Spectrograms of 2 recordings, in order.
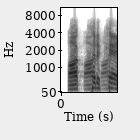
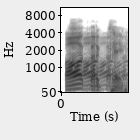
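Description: First: ਆਖਰਖੈ with an aspirated "kh" in the middle; wrong consonant. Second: ਆਕਰਖੈ with a plain "k", then "kh"; correct consonant. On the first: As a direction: say ਆਖਰਖੈ with "kh" twice. (ਆਖਰਖੈ ਵਿੱਚ ਕੱਕੇ ਦੀ ਥਾਂ ਖੱਖਾ) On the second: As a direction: keep the first k of ਆਕਰਖੈ unaspirated. (ਆਕਰਖੈ ਵਿੱਚ ਪਹਿਲਾਂ ਕੱਕਾ, ਫਿਰ ਖੱਖਾ) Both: Shown as a demonstration. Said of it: "ਆਖਰਖੈ ਨਹੀਂ ਪੜਨਾ".

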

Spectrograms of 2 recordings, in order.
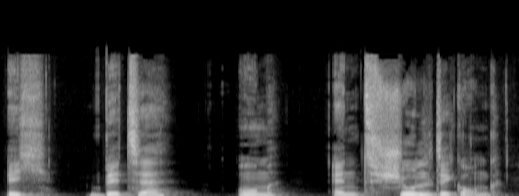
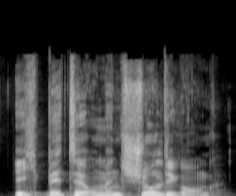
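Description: First: Very slow, word by word with pauses; slow dictation. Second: Higher-pitched, in one flowing phrase; flowing recap. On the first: Teacher dictating a formal apology, slow and separated. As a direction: separate every word for learners. Teacher repeats phrase slowly for learners. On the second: Teacher recapping the formal apology, higher and connected. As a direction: say it through without breaks, pitched up. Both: Shown as a demonstration.

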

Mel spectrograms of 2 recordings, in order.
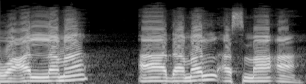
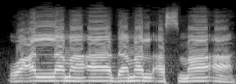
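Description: First: Slow, broken-up repetition for students; slow repeat. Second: Slow, measured Quranic chant; slow flowing recitation of the verse. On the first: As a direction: split into two parts with a pause between. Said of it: "কি বলে এলো?". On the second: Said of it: "এটা কোরআনের আয়াত". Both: Shown as a demonstration.

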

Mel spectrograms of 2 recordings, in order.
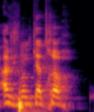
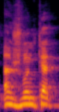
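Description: First: «H vingt-quatre heures» with «heures» added at the end; wrong phrase. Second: Said in the usual way. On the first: Shown as a demonstration. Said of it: "pas H vingt-quatre heures". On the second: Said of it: "Personne ne parle comme ça".

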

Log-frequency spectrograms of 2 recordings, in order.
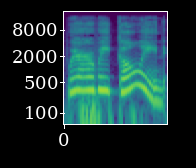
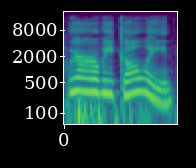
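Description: First: Much higher, louder, panicky; the donkey asks again, more scared; more frightened repeat. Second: Higher, worried asking; a scared donkey asks the men; frightened question. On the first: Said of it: "And then said again". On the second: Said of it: "The donkey was frightened". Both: A narrator's reading.

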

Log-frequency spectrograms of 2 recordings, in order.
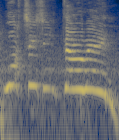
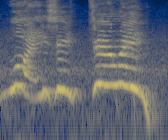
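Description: First: Loud exasperated question; angry. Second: Slower, shouting each word; slow angry shout. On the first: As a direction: demand an answer in outrage. Disbelief at the player. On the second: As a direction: drag it out in a furious shout. Repeat, louder and slower. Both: Real, not acted.

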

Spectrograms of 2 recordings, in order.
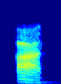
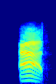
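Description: First: "at" with open Spanish ah; Spanish-style pronunciation. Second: "At" with English a as in cat; native English pronunciation. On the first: Teacher showing the wrong take, Spanish vowel. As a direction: say "at" with plain Spanish a. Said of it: "como se dice en español". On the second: Teacher contrasting for class, native English vowel. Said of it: "Esa es la pronunciación nativa". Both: Shown as a demonstration.

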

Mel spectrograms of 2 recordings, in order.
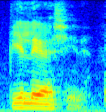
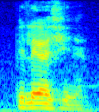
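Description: The two takes are said the same way.

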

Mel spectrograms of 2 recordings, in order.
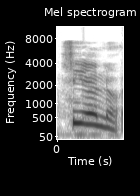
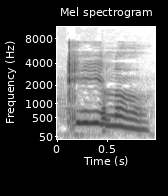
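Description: First: Ciela said as see-EL-a; corrected take. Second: Ciela said as KEE-la; wrong first take. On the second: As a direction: Ciela with a hard K start. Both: Acted.

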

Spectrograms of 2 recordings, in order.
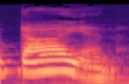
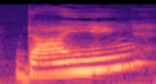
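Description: First: "dying" said as "dyin'", ending in a plain n; dropped G. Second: "Dying" with the final G sounded, /dajɪŋ/; full -ing ending. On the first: Teacher shows the casual "dyin'" with no G. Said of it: "se pronuncia como". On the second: Teacher models "Dying" with the full -ng ending. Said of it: "pero cuando no se pronuncia G". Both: Shown as a demonstration.

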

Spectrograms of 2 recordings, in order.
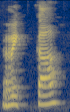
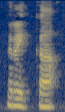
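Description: First: రెక్క with a strongly rolled r, rising ending; old hard r. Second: రెక్క with a light r, falling ending; present-day soft r. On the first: Teacher showing the old letter, రెక్క with hard rolled r. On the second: Teacher showing today's letter, రెక్క with light r. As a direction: say రెక్క with a short tapped r. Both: Shown as a demonstration. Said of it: "ఇలా వీటిని పలుకుతున్నాము".

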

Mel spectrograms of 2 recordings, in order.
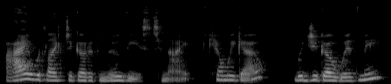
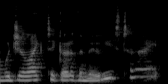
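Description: First: I would like to go to the movies tonight said as a request, stress on I; a request posing as a question, leaning on I; statement disguised as question. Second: Would you like to go to the movies tonight said as an open question, rising on tonight; genuine question. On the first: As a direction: push your own wish, stress on I. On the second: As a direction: ask openly, lift at the end on tonight. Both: Shown as a demonstration. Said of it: "That's different than".

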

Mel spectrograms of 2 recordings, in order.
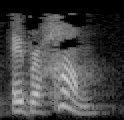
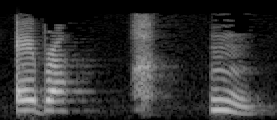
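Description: First: Said in the usual way. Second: Abra-, long airy H, then mm; breath mid-name. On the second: Shown as a demonstration. Preacher repeating the changed name, Abraham split by a breath. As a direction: break Abraham open with an audible breath. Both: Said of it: "put the breath right in the middle".

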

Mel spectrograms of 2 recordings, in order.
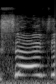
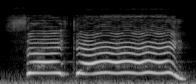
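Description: First: Hammed-up call for the dog Safety. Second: Very high, slow, loud stretched call; hammed-up slow yell for a lost dog; long drawn-out call. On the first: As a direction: yell it out the door for a lost dog. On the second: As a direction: holler it across the yard for the dog. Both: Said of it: "yelling out your door".

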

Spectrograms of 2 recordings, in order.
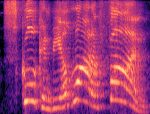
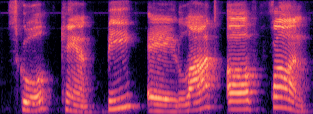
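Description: First: Higher and louder, full of excitement; excited. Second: Very slow, word by word; slow counting. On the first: Teacher modelling an excited sentence for her class, excited. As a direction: sell the exclamation point to the class. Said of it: "With an exclamation point at the end, 'cause you're excited". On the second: Teacher counting words aloud with the class, slow. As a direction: space out each word to count it. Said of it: "Count 'em". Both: Shown as a demonstration.

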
